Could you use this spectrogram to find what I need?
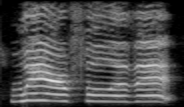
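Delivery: high, slow squeaky agreement; proud guinea pig. Acted. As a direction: cheerfully own it like a little pet. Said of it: "says Minnie".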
